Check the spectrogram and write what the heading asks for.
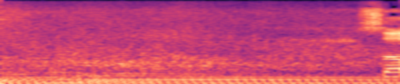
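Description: A motor running: a steady low drone that carries on evenly throughout.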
